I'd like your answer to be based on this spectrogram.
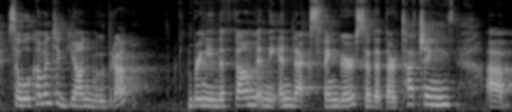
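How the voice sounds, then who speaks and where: A woman with a mid-range voice teaches a yoga breathing exercise. She speaks as an instructor, laying out each step in short, simple cues for the listener to follow. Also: mid-range voice. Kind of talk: guided breathing tutorial.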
